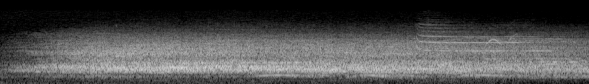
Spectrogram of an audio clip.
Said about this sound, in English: And then finally, though, listen to when they erupt in applause, what he says that causes them to cheer loudly.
